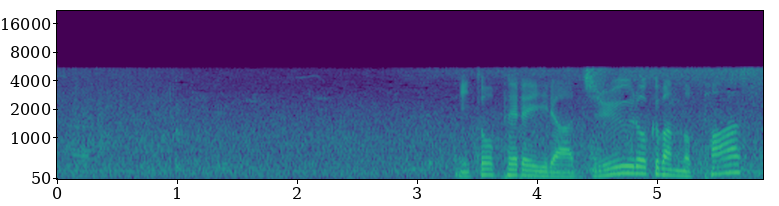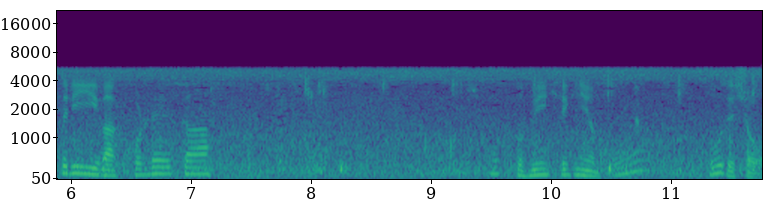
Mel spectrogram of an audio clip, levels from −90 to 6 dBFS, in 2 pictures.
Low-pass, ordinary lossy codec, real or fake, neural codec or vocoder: 5.4 kHz; none; real; none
